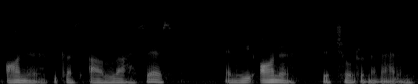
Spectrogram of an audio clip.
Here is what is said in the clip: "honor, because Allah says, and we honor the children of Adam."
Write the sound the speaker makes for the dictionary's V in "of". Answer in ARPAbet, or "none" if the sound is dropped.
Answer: V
